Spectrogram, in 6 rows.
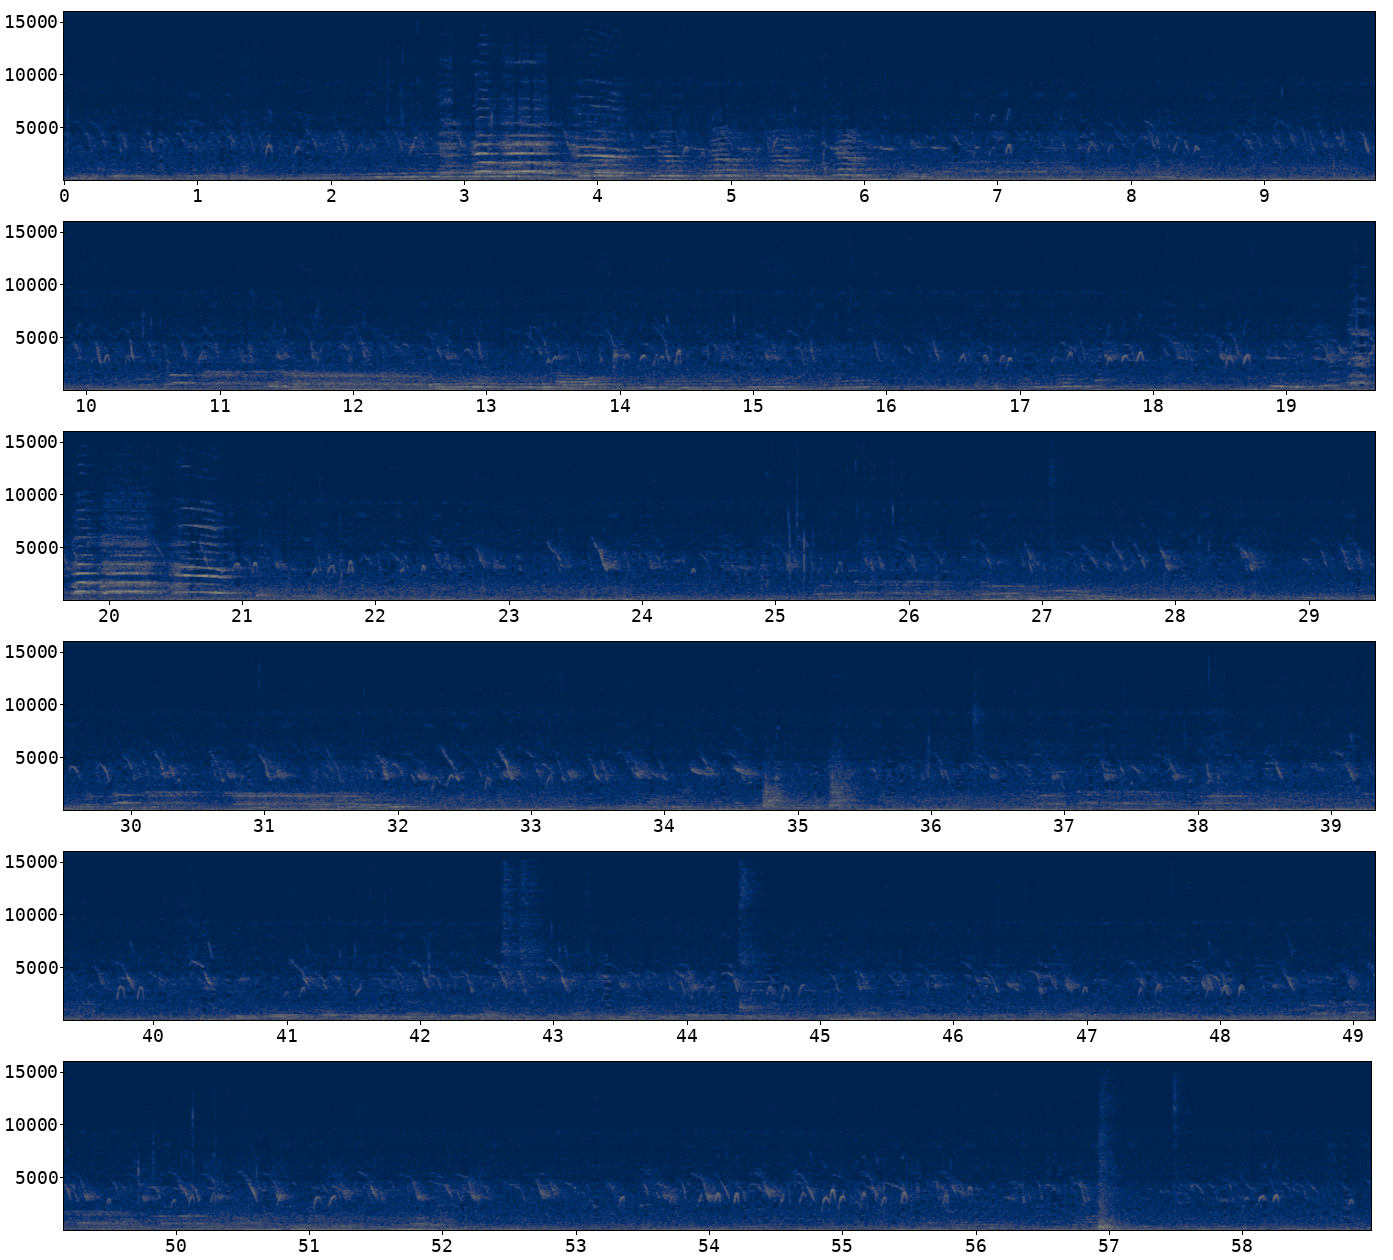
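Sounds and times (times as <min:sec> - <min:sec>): distant rooster crowing: 0:02.8 - 0:04.4, 0:10.6 - 0:12.9, 0:19.4 - 0:21.1, 0:48.6 - 0:51.3.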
